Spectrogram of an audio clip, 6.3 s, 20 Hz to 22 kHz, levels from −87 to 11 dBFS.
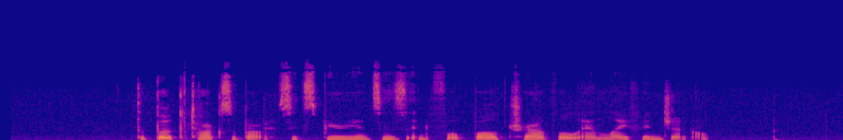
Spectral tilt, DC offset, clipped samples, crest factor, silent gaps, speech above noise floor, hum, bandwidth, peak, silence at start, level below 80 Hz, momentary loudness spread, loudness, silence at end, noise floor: -2 dB/octave; under 0.1%; under 0.1%; 22 dB; none; 38 dB; none; 12.5 kHz; -12 dBFS; 1.05 s; -86 dBFS; 11 LU; -33 LUFS; 0.5 s; -71 dBFS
